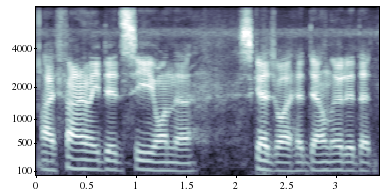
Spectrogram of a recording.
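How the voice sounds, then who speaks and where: A man's voice: fairly low pitch, fairly quick, a little hiss or hum. Young man vlogging while walking uphill. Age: young adult. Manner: relaxed and chatty, with many fillers and short laughs. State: slightly out of breath from walking uphill. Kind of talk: casual walking vlog. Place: outdoors on a quiet rural road, walking. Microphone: phone or action camera held at arm's length.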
